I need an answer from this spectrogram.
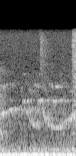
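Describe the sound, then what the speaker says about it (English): Emergency vehicle siren wailing past on a Los Angeles street, a steady rising-and-falling tone heard alone against low traffic rumble. "Siren going by."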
